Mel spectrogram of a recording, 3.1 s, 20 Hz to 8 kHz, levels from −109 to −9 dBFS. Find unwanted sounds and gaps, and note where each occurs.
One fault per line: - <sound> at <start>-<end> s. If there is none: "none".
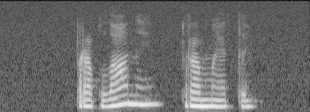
none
